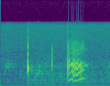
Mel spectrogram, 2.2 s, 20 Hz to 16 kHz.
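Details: Hiccups in a 4-week-old.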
